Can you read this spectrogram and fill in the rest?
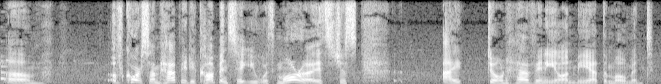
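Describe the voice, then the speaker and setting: A man's voice: high voice, lively intonation, normal speed, a bit bright. A man voicing an eager, humble young newspaper seller in a video game, polite, apologetic and flustered. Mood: nervous. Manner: polite, flustered, self-effacing. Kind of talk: video game character dialogue.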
